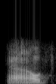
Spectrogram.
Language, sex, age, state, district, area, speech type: Punjabi, male, 45-60, Punjab, Barnala, rural, conversation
